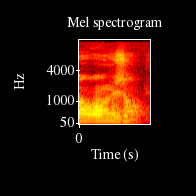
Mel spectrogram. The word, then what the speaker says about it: rangeons: Pour ne pas prononcer gant. On dit nous rangeons. Si on n'écrit pas E, on prononce nos mangues parce que j'ai le garage, j'ai avec quoi se prononce go, mais j'ai avec quoi se prononce je.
